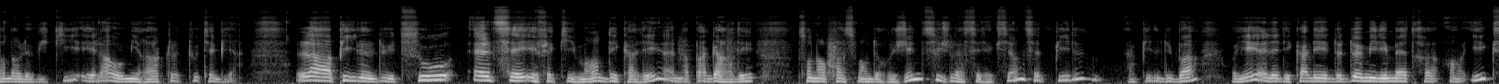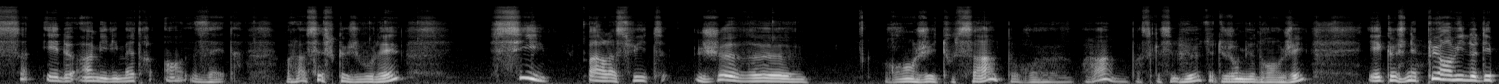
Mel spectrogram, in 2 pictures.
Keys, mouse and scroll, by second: 0.0 click, 0.9-3.0 drag, 10.1 click, 17.5 click, 18.6 click, 19.1-20.1 drag, 20.8 right click, 21.5-22.9 drag.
